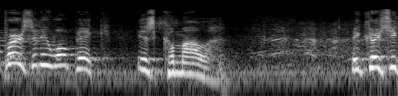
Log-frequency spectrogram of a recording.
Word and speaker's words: Kamala: tried to interrupt him no my name was kamala like comma i remember that like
